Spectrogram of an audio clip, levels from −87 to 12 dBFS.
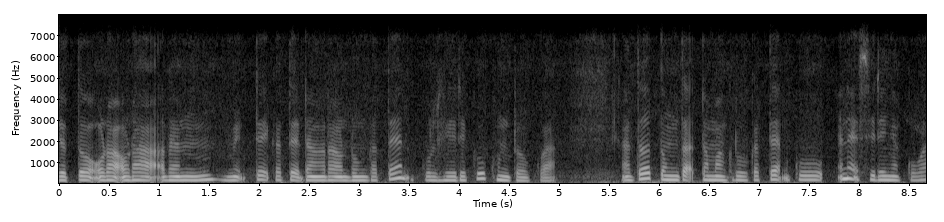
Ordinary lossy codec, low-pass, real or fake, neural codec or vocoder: Opus, 32 kbps; 7.2 kHz; real; none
